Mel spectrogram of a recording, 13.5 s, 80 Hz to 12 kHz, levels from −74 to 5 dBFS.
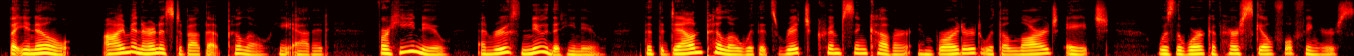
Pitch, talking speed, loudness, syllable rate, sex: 190 Hz, 180 wpm, -19 LUFS, 4.8 syllables/s, female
